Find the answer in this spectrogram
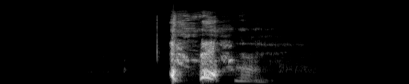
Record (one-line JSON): {"cough_length": "4.1 s", "cough_amplitude": 32768, "cough_signal_mean_std_ratio": 0.23, "survey_phase": "beta (2021-08-13 to 2022-03-07)", "age": "45-64", "gender": "Male", "wearing_mask": "No", "symptom_shortness_of_breath": true, "symptom_fatigue": true, "symptom_onset": "4 days", "smoker_status": "Ex-smoker", "respiratory_condition_asthma": false, "respiratory_condition_other": false, "recruitment_source": "Test and Trace", "submission_delay": "2 days", "covid_test_result": "Positive", "covid_test_method": "RT-qPCR", "covid_ct_value": 39.5, "covid_ct_gene": "N gene"}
